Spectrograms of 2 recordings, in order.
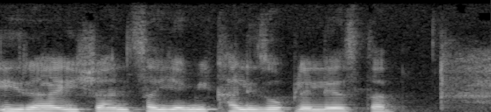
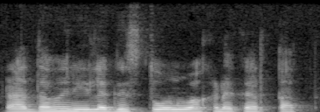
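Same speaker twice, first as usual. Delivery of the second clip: ordinary delivery, nothing marked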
